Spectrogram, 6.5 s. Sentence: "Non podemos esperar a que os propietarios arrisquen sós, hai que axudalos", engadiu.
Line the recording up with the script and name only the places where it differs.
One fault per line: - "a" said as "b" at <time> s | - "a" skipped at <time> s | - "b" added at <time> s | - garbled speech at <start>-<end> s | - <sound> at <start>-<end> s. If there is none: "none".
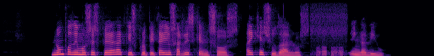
- laugh at 4.7-5.2 s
